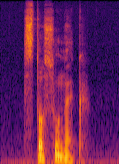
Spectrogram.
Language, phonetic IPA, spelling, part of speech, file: Polish, [stɔˈsũnɛk], stosunek, noun, Pl-stosunek.ogg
